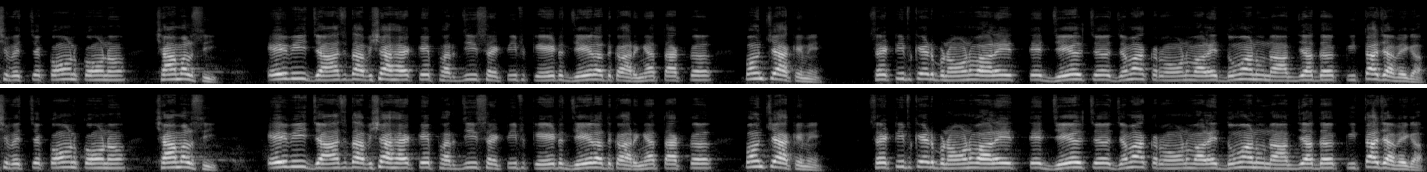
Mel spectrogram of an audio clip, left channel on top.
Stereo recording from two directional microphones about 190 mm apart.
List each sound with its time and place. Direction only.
0.0 s speech: 15° left (ahead or behind)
